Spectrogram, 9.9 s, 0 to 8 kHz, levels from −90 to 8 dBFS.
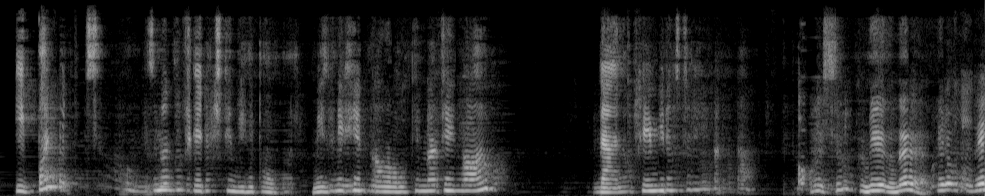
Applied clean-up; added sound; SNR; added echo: neural mask model DeepFilterNet 3.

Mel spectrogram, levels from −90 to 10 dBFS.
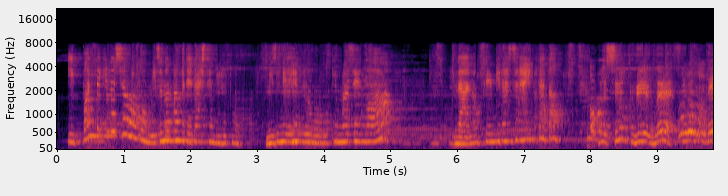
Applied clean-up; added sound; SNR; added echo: neural separator model SepFormer DNS4.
